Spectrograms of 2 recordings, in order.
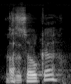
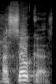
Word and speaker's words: Ahsoka: or ashoka how would you say her name ahsoka oh there's no h a h it is a h ahsoka so ahsoka is originally from the animated star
